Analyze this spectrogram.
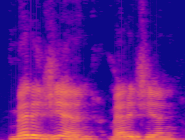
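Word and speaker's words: Medellín: And so Medellin, Colombia, the double L is pronounced like gin or yin, or they pronounce it different in every country, is also at about 1,300 meters or 1,500 meters.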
